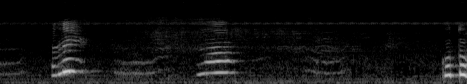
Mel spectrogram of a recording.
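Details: Persian cat in conversation with its owner, giving short arched meows at intervals of one to two seconds: a quick call, a longer rising-falling one, then a brief final chirp, with quiet murmuring between.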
